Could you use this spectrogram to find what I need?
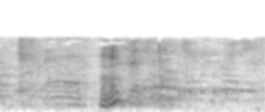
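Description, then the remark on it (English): Children's voices imitate sheep while acting as sheep in a telling of the Nativity shepherds story, with one loud, wavering "baa" bleat rising above a background murmur of chatter, followed by softer voices continuing. “Some of you can be sheep. Let's hear sheep.”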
